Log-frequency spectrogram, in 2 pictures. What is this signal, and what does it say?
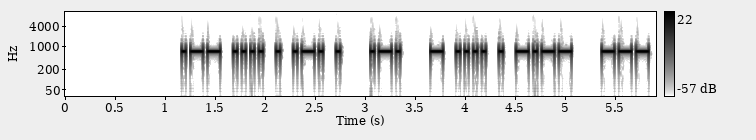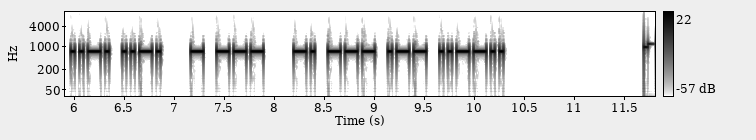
Morse code, heard as a keyed tone, about 28 wpm, 700 Hz. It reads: WHERE R THEY OFF TO NOW?
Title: Sentences from Top 200 Words and Abbreviations 28wpm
